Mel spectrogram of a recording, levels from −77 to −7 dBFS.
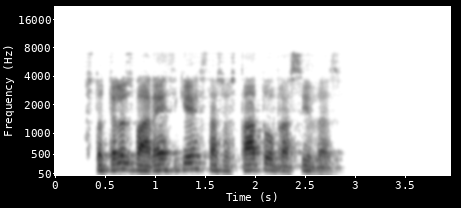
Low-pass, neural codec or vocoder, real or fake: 7.2 kHz; none; real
